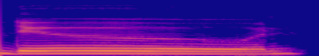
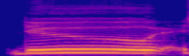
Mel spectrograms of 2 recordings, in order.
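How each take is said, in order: First: Long, rising, disbelieving dude; drawn-out dude. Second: Louder, falling dude; emphatic dude. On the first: To friends, hearing the texts, a long rising dude. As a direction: stretch out Dude like you can't believe it. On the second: To friends, before reading the next text, an emphatic louder dude. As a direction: land Dude hard and louder. Reacting in disbelief to the story. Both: Real, not acted.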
